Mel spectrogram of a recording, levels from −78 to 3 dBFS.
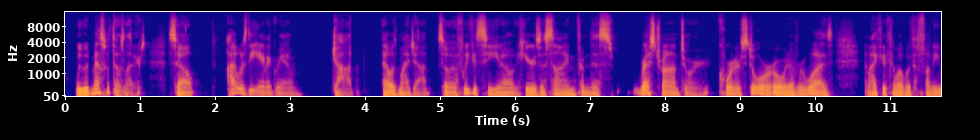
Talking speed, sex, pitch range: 225 wpm, male, 100-120 Hz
